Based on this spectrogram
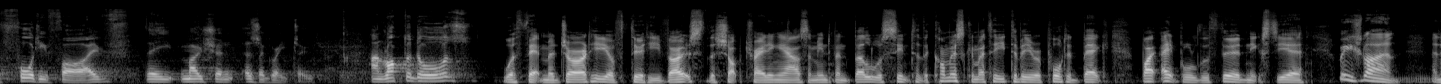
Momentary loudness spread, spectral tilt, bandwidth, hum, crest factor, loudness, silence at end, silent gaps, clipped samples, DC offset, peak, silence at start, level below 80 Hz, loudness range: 12 LU; -5 dB/octave; 14 kHz; none; 22 dB; -23 LUFS; 0 s; none; under 0.1%; under 0.1%; -2 dBFS; 0 s; -64 dBFS; 5 LU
